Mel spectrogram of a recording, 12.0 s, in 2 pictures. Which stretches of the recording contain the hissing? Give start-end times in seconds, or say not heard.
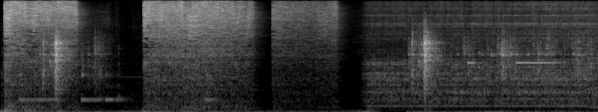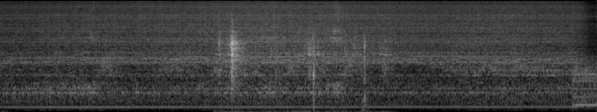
0.0-3.8.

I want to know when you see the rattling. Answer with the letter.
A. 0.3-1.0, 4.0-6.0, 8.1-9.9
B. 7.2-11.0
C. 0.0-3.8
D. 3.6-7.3
A.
